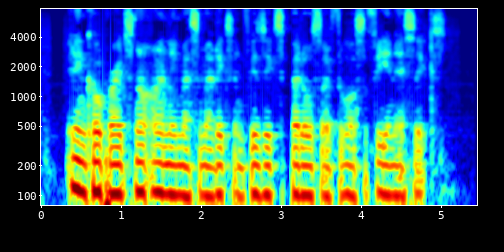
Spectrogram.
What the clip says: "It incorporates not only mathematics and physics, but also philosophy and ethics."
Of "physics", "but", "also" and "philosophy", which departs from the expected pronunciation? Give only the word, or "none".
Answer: none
